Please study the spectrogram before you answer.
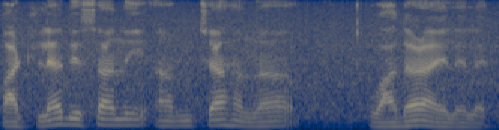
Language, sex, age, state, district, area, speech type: Goan Konkani, female, 18-30, Goa, Murmgao, urban, spontaneous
